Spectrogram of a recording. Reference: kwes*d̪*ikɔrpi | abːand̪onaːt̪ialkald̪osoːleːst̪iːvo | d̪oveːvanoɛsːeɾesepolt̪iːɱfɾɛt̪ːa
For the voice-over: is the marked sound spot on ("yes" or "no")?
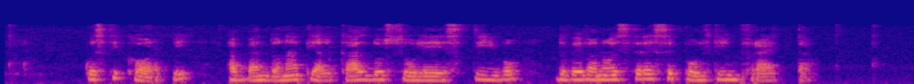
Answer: no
